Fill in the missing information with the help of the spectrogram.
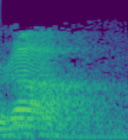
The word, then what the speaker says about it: ra: 意思这里是我不怕遭害，我不怕那恶者，或者不怕那个恶。这个恶在希伯来文的念法是 ra. – And the word evil in Hebrew is pronounced as ra.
